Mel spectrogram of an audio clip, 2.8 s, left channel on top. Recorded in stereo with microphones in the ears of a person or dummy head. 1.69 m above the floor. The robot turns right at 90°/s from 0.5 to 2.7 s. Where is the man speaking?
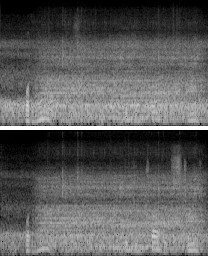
105° left; by 2.7 s 55° right.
